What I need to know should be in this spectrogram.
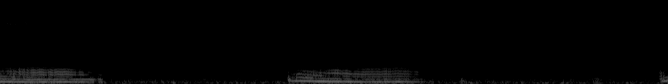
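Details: Elsa snoring away: low, buzzing, droning snores, breaths about a second each with quiet pauses between, roughly 19 a minute.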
